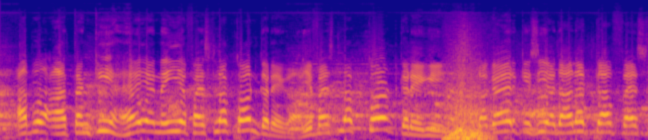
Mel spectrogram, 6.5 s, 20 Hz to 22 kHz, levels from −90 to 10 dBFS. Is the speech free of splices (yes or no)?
no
